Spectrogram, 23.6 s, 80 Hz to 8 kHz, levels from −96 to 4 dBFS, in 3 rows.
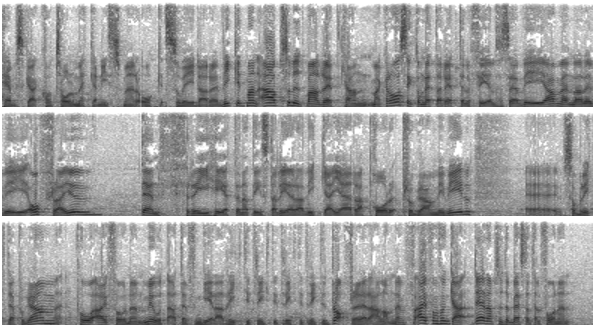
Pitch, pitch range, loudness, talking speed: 125 Hz, 110-165 Hz, -16 LUFS, 175 wpm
